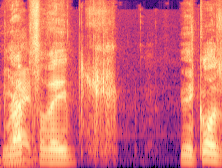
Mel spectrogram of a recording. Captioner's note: slurps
